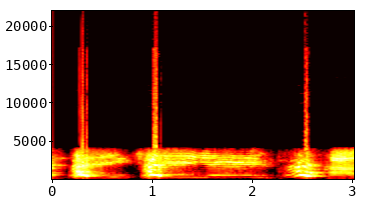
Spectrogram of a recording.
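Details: A Rottweiler x Staffordshire Bull Terrier dog howls along in drawn-out, wavering tones while the family sings Happy Birthday.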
